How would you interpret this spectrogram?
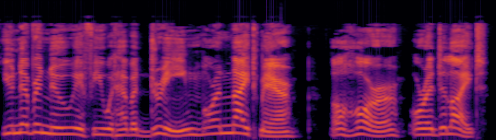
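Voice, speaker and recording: A man's voice: a little high, animated, moderate pace, darkish tone, no room sound, clean studio sound, pitched above the performer's own voice, lightly acted. A man voicing a sleek young dream-shop manager in an audiobook, with polished, formal, lecturing sales patter. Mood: suave, instructive.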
